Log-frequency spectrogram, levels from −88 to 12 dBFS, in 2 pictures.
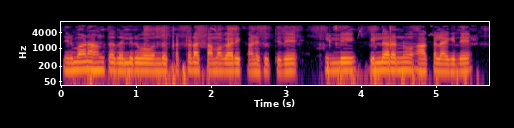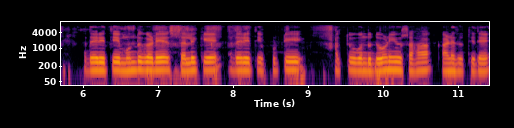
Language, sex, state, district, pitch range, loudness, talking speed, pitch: Kannada, male, Karnataka, Chamarajanagar, 130-145 Hz, -18 LUFS, 115 wpm, 140 Hz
